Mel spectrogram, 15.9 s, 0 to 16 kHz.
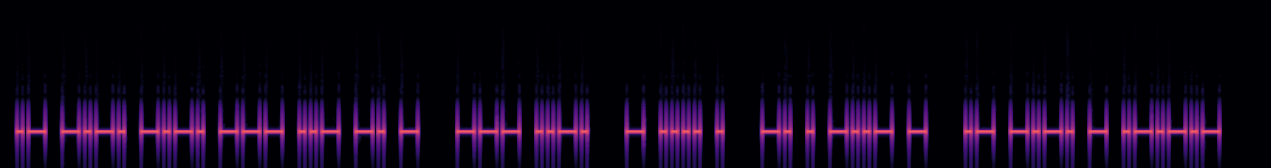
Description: Morse code, heard as a keyed tone, about 17 wpm, 700 Hz. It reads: ACCOUNT OF THE NEXT ACT.
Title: Sentences from Top 900 Words 17wpm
